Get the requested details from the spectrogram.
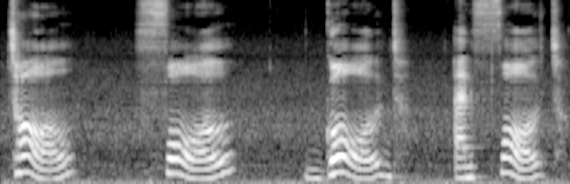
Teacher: Always check the sound before the L. If it's one of the back vowel sound, like in the words tall, fall, gold, and fault, pronounce the darkest L possible. The thing is, when you make the back vowel, your tongue is already pulled back, so it's easier to make the dark L.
